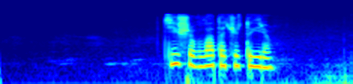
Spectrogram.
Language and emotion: Russian, neutral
